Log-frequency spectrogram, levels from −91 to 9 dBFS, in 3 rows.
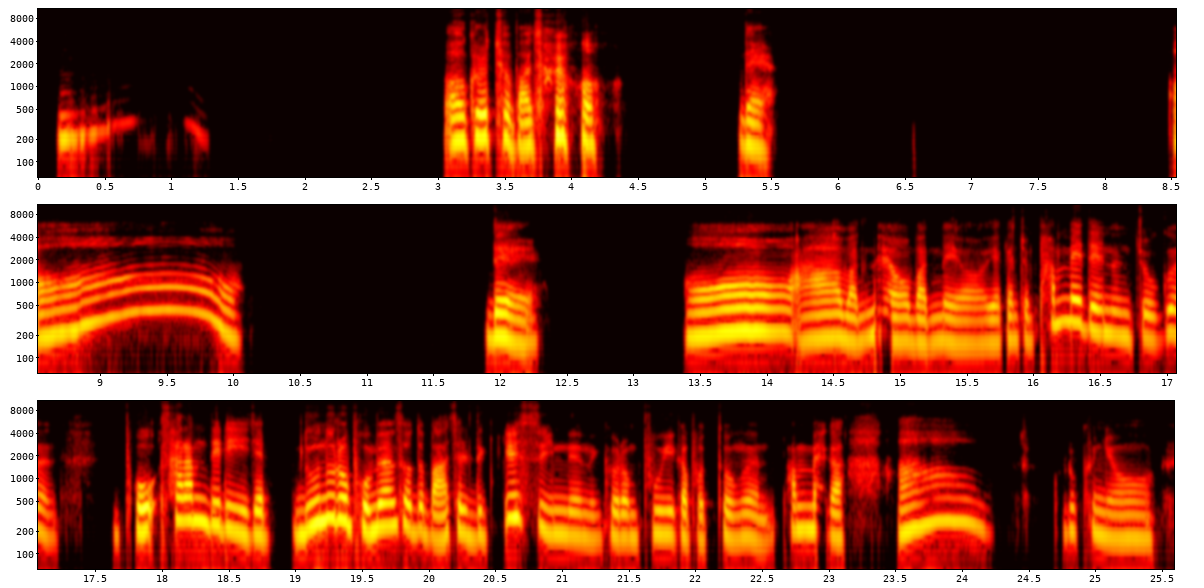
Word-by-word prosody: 으음. 205 0 -5 2.8
어 190 +1 +4
그렇죠. 215 -1 +4
맞아요. 180 +3 +2 1.0
네. 170 -4 -2 3.0
아. 340 - -3 1.8
네. 185 -5 +2 1.1
어. 225 +3 +5
아 185 +2 0
맞네요 175 0 -2
맞네요. 160 -1 -4
약간 175 +3 -5
좀 180 -1 -9
판매되는 240 -10 0
쪽은 185 0 -5 0.5
보 200 +1 +5
사람들이 260 -7 +2
이제 180 0 +1 0.2
눈으로 270 +9 +5
보면서도 230 0 +3
맛을 170 +1 0
느낄 265 - 0
수 265 - -11
있는 180 -4 -5
그런 170 -1 -3
부위가 185 0 -3
보통은 160 -1 -6
판매가 210 -5 -2 0.4
아 255 +6 -2 0.6
그렇군요. 165 -6 -7
200 Hz, 155 characters per minute, -24 LUFS, 175-230 Hz, 3.0 s, 어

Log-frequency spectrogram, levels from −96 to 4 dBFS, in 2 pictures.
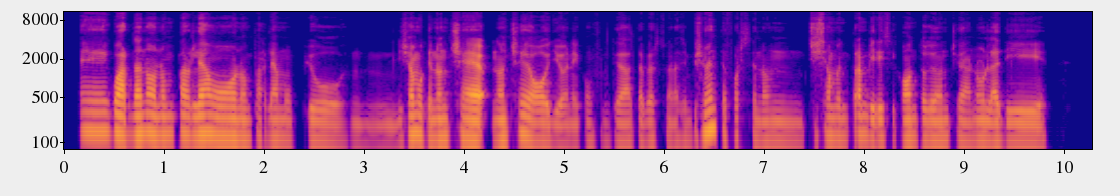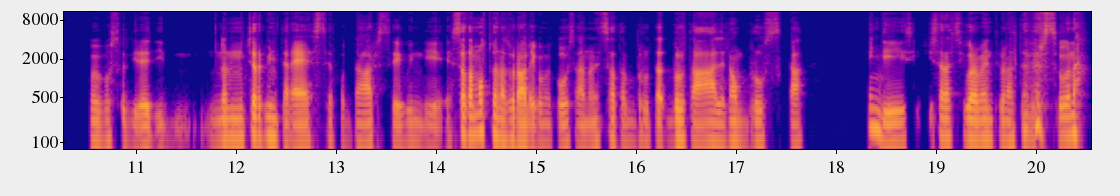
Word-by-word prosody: Ehm, 150 0 -4
guarda 135 -2 +5
no, 135 0 +2
non 130 0 -4
parliamo 130 -2 +2
non 115 -1 -3
parliamo 115 -1 -8
più. 105 -3 -7
Mhmm, 95 -1 -19
diciamo 130 +7 -1
che 120 - -8
non 115 0 -2
c'è 115 -2 +5
non 110 0 -3
c'è 130 +3 -3
odio 100 -3 -1
nei 95 0 -13
confronti 100 +1 -18
dell'altra 100 +1 -6
persona, 105 0 -12
semplicemente 130 +11 -4
forse 120 -1 -14
non 105 -1 -11
ci 115 +3 -11
siamo 120 0 -6
entrambi 120 0 -3
resi 115 0 -6
conto 115 0 -3
che 110 - -4
non 110 0 -4
c'era 110 -2 -9
nulla 110 -1 -3
di 105 -1 -5 0.7
come 110 -1 -3
posso 110 +1 -9
dire, 95 -2 +2
di, 95 - -12 0.5
uhm - - -11
non 115 +1 +1
c'era 125 +1 +7
più 125 0 -1
interesse 100 -1 +2
può 100 0 -15
darsi, 100 +1 -2
e 95 - 0
quindi 95 -3 -7
è 115 - -14
stata 135 +3 +6
molto 150 +1 +3
naturale 105 -4 +5
come 100 -1 -7
cosa, 95 0 -2
non 100 +1 -5
è 105 - -7
stata 110 -2 -4
bruta 105 +1 -1
brutale, 105 -2 +4
no, 105 0 +2
brusca. 100 -1 -4 0.6
Quindi 105 - +1
sì, 110 - -20
ci - - -17
sarà 115 -1 +3
sicuramente 115 -1 +3
un'altra 105 -1 -2
persona. 135 -8 +2
110 Hz, 195 wpm, -25 LUFS, 100-120 Hz, 0.7 s, c'era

